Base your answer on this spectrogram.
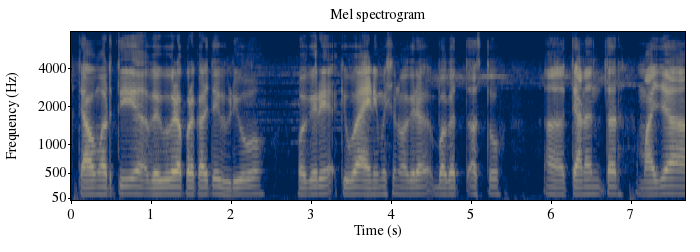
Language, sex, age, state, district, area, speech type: Marathi, male, 18-30, Maharashtra, Buldhana, urban, spontaneous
